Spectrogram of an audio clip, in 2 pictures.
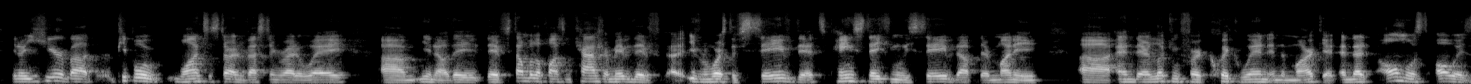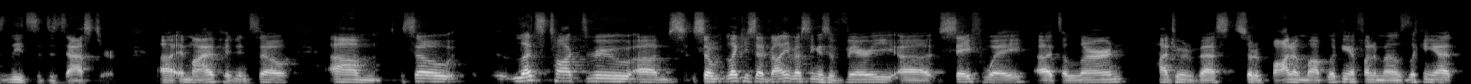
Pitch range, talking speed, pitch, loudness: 105-140 Hz, 185 wpm, 120 Hz, -20 LUFS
